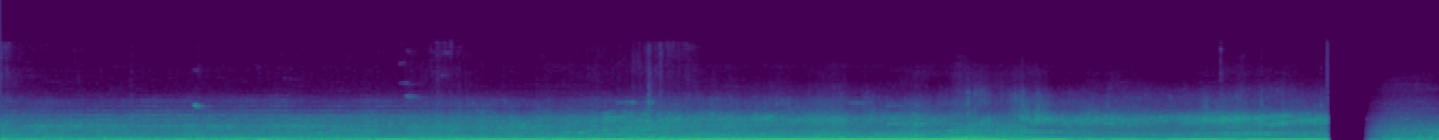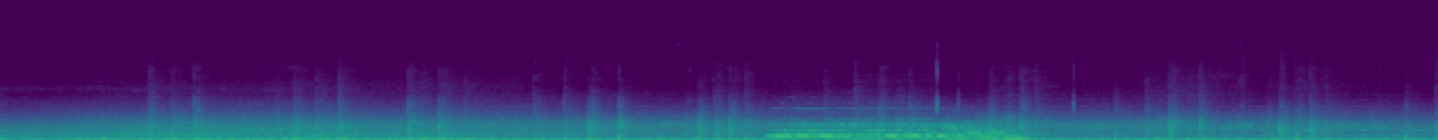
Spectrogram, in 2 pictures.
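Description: An express train running past a platform at speed, the heavy rumble and clatter of its coaches growing louder, then cut off. After a short break another train rolls past with a steady clatter, and a train horn sounds once for about two and a half seconds near the end.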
